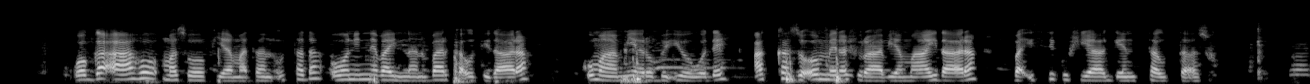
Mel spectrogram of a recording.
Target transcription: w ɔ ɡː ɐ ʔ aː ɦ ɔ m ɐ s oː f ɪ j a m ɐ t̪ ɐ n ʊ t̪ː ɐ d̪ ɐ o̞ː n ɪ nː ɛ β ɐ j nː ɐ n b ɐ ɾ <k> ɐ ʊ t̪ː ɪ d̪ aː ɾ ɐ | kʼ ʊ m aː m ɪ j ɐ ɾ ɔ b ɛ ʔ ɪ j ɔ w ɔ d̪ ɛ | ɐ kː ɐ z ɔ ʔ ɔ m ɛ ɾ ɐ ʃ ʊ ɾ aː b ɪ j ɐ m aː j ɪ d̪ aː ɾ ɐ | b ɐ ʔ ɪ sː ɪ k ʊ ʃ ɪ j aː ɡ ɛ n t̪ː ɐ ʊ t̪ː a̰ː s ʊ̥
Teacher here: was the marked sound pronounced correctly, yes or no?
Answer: yes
